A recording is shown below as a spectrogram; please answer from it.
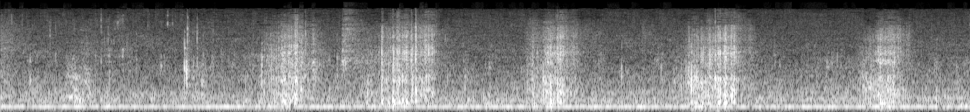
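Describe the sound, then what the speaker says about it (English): Crunchy bites and chewing of Honey Bunches of Oats cereal, captured up close for mukbang-style ASMR with a clip-on mic: about five distinct crackling crunches at regular intervals over a faint steady hum. "This is the brand of cereal that I'm eating right now. It's the Honey Bunches of Oats cereal."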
